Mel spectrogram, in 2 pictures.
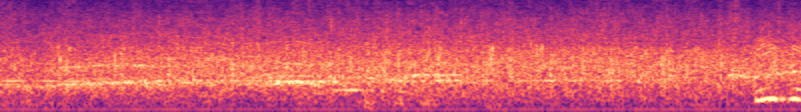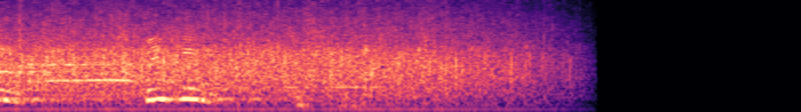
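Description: A man laughs softly.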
